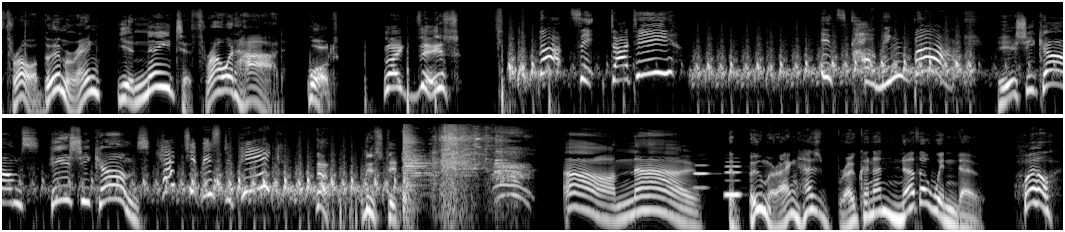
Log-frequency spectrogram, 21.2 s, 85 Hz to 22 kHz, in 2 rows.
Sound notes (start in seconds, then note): 14.6 shatters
